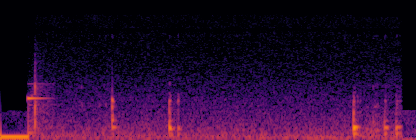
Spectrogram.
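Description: A low steady hum that cuts off suddenly just after the start. Then faint hiss with about five short, soft clicks scattered through the rest, the first one carrying a brief beep-like tone.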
